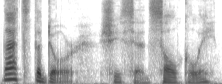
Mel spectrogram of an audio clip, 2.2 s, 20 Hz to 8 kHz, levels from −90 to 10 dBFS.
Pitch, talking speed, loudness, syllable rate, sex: 105 Hz, 160 wpm, -22 LUFS, 4.2 syllables/s, male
